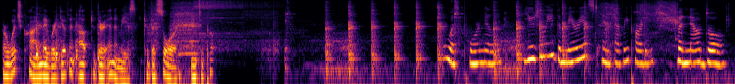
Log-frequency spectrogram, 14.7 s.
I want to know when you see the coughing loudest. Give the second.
1 s.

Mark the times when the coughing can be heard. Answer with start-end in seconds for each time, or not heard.
0.7-2.6, 5.7-6.1, 10.1-11.2.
